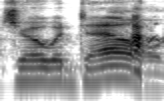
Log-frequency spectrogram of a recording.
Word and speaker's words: Adell: a bell let's see oh rhymes with bell how about Joe Adele there you go that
